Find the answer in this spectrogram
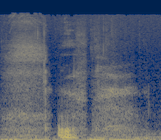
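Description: A man's audible breath in through the nose, followed by a brief low voiced hesitation sound in a pause in his speech.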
